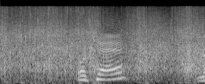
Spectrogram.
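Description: A large theatre audience clapping their hands together, a dense, even patter of many hands.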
